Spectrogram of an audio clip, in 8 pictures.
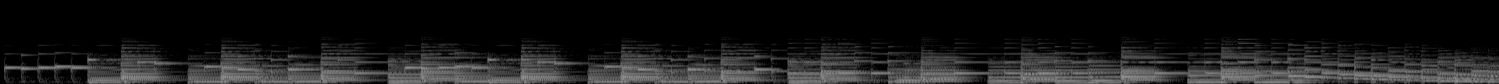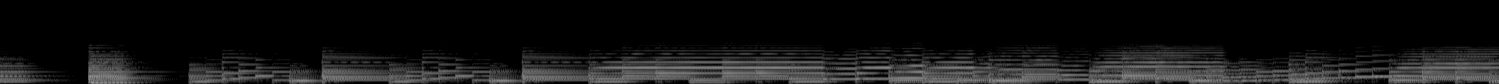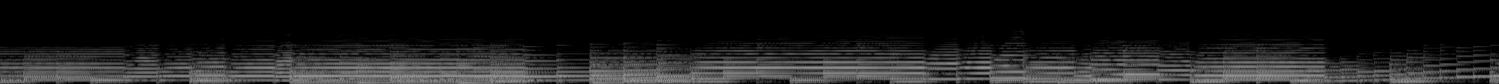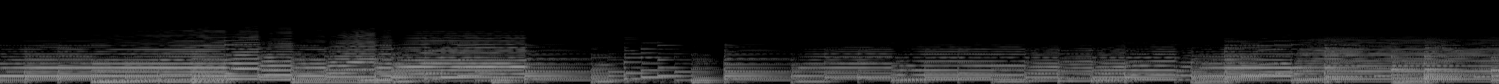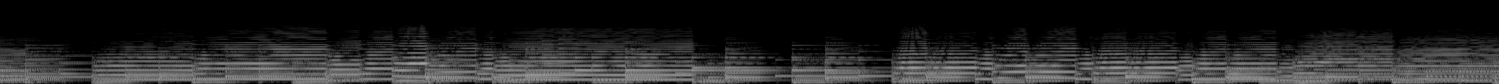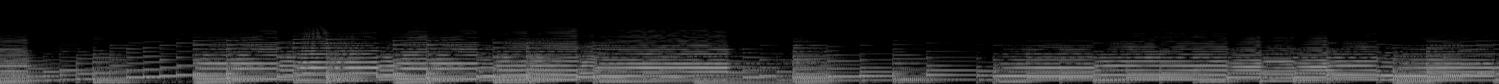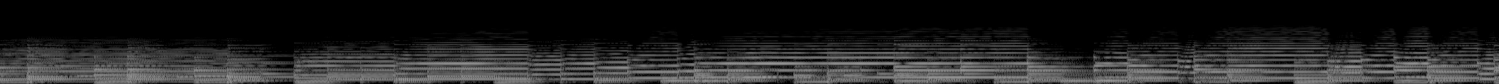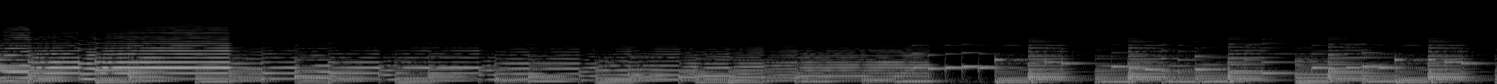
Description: Allegro movido =180 (View more music marked Allegro)
3/4 (View more 3/4 Music)
Classical (View more Classical Trombone Music)
Mexican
